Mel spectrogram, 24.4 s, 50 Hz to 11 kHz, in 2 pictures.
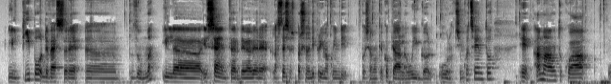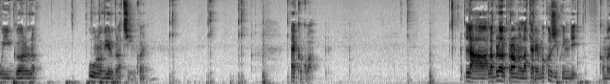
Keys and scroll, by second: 7.0 super+c, 7.9 super+v, 11.4 alt+w, 12.3-13.2 typing, 13.6 shift+Left, 23.8 super+y.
